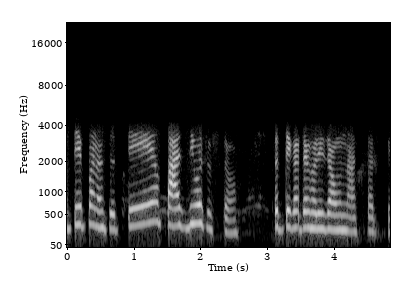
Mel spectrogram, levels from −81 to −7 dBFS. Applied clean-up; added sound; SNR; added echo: none; none; none; none.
